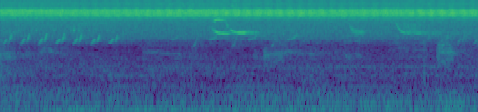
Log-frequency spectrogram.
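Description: Thin, high whistles that slide downward and then level off, given three times. A steady, shrill insect drone and a quick run of faint chirps sound throughout.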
